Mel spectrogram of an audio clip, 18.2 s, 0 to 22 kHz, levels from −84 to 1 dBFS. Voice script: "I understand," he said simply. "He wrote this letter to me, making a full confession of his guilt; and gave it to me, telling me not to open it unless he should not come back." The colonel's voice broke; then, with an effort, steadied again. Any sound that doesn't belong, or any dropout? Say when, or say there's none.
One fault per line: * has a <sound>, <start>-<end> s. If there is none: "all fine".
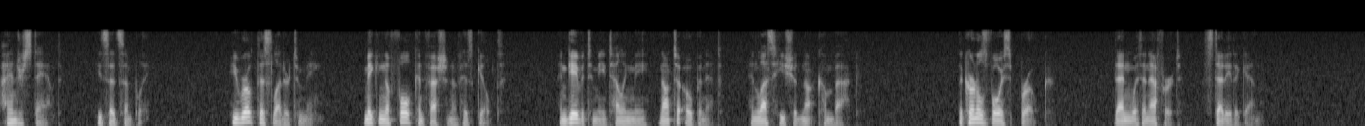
all fine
